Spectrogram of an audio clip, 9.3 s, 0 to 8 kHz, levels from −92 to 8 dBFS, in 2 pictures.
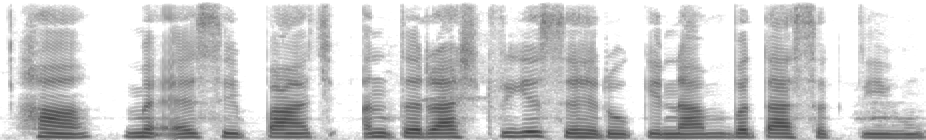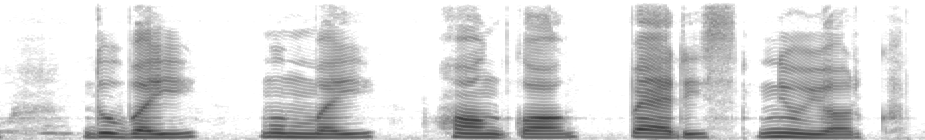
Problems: none marked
